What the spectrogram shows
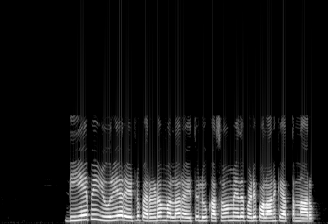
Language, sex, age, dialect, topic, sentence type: Telugu, female, 18-24, Utterandhra, agriculture, statement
